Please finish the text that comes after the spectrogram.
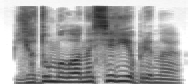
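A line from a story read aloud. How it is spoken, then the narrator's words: Grumbled. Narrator (Russian): буркнула я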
